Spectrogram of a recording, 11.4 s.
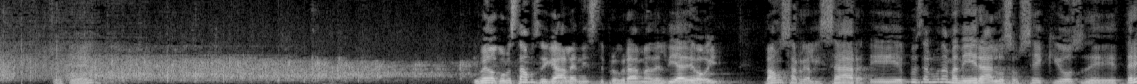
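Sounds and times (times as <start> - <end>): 
audience applause: 0.0 - 4.9
speech: 0.5 - 1.2, 4.7 - 11.3.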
